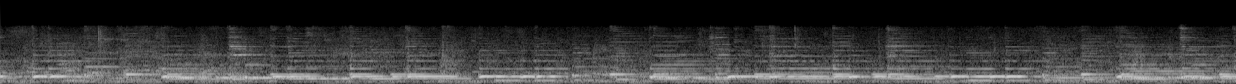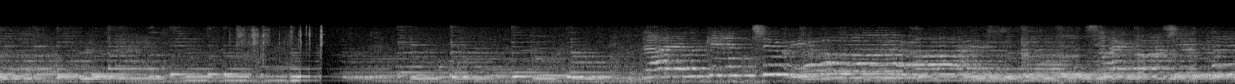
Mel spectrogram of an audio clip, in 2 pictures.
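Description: Three ukuleles strummed together in a steady chord pattern, with a brief break about two-thirds of the way through. Near the end, female voices come in singing over the strumming.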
